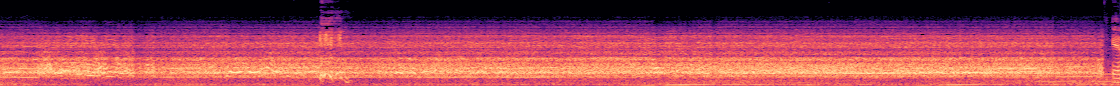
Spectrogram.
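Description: Uniden Grant XL CB radio's speaker playing an incoming transmission from another station. It is a thin, band-limited sound: a voice garbled beyond understanding under hiss and steady whistling tones.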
